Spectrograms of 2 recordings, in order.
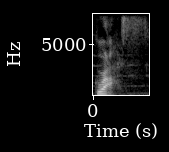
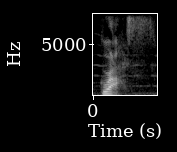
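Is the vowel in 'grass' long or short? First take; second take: short; short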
